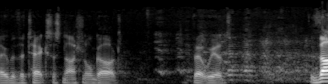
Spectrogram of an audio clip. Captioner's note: laughter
